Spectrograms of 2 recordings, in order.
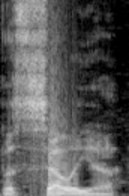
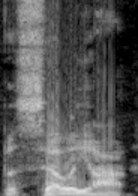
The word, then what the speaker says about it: Basileia: So the word for Revelation 1 verse 9 in the word kingdom is pronounced Basileia. It's B as in boy, A-S-I-L-E-I-A, pronounced Basileia.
